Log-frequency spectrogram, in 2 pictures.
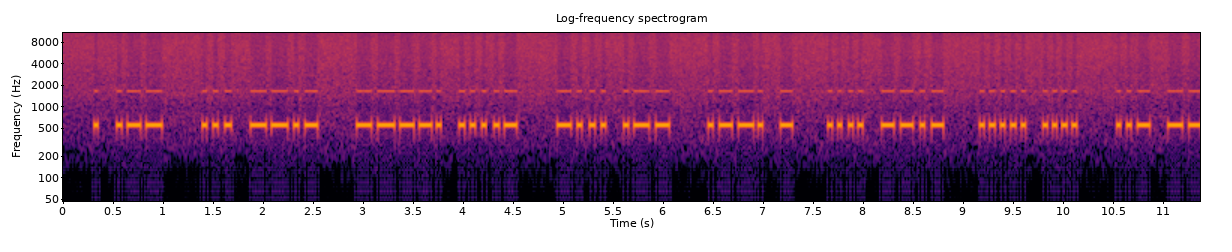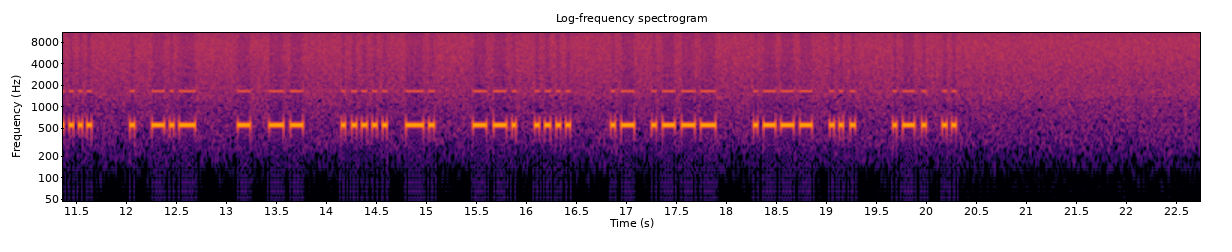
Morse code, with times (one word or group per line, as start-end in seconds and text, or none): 0.3-1.0 EW
1.4-2.5 SQ
2.9-4.5 94
4.9-6.1 BW
6.4-7.3 PT
7.6-8.8 HQ
9.2-10.1 5H
10.5-11.6 U7
12.0-12.7 EK
13.1-13.8 TM
14.1-15.1 5N
15.5-16.4 GH
16.8-17.9 AJ
18.3-19.3 JS
19.7-20.3 RI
